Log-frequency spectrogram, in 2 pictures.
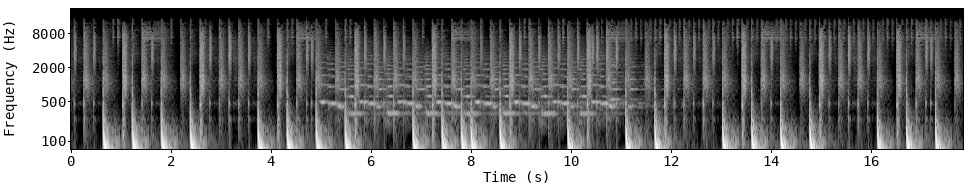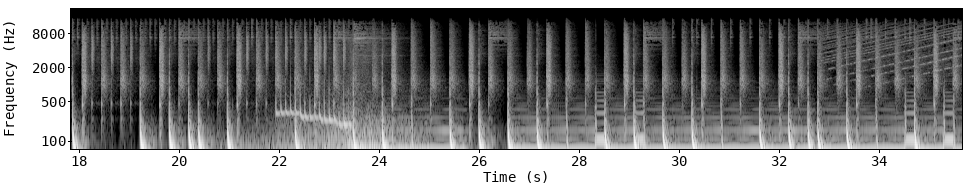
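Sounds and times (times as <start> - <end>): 
drums: 0.0 - 35.6
bass: 20.4 - 35.6.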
